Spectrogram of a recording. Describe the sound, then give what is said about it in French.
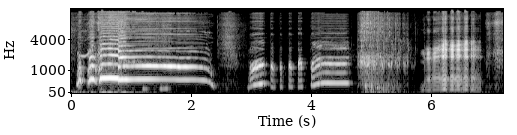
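A person imitates a dog's howl: one long, sustained, rising-then-steady wail, followed by a string of shorter yelping and bleating animal noises in the same voice. “pourrait faire des bruits d'animaux aussi dans le générique. Miaou. Mmh. Un chien, un cochon.”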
